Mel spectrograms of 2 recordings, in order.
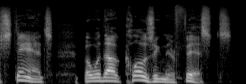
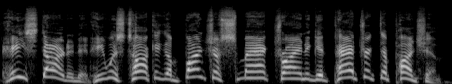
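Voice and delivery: high, raised bystander shout; 11 semitones higher than usual. Acted. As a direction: call out to the police.

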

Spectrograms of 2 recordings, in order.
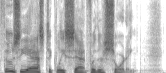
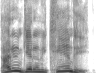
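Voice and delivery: put-on higher-pitched child's grumble; complaining kid; 9 semitones higher, 4 dB louder than usual. A narrator's reading. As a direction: whine it like a let-down trick-or-treater. Child complains about getting no candy.

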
